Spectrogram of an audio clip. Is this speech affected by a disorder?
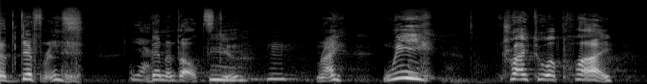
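Yes: cerebral palsy.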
